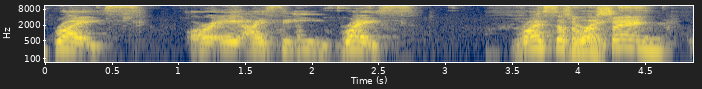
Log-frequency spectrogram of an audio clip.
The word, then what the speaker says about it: rise: have to say the word rise with the Australian vowel, which is almost like the word rice.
